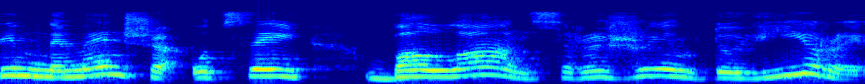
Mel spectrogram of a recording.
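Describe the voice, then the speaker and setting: A woman's voice with lively intonation over a quiet background. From Ukraine. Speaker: lawyer. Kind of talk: interview. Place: home room. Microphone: video call.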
